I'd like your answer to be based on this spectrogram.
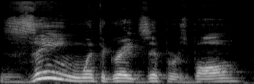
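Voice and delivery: ordinary delivery, nothing marked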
